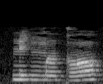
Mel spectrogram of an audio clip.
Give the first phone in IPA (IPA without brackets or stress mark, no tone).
ɳ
